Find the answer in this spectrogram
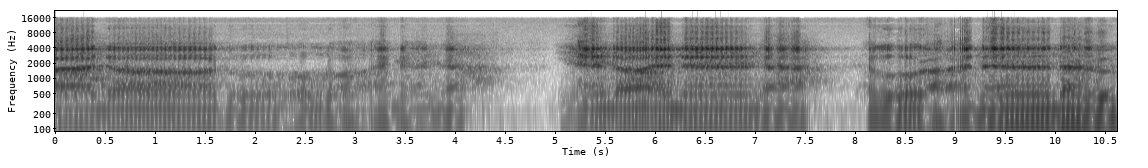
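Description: A man's voice in Buddhist chanting, holding long, steady notes in three drawn-out phrases, with a breath pause about four seconds in and another about eight seconds in; the pitch wavers and slides near the end of each phrase.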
